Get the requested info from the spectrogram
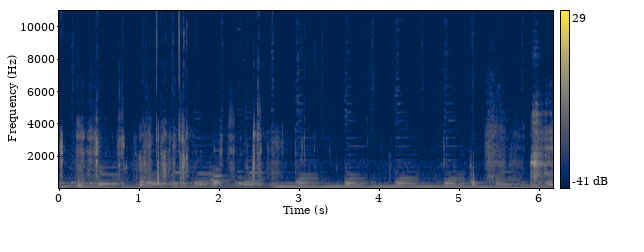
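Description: Background music: a held bass line that changes note about every two and a half seconds under short repeated plucked notes.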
